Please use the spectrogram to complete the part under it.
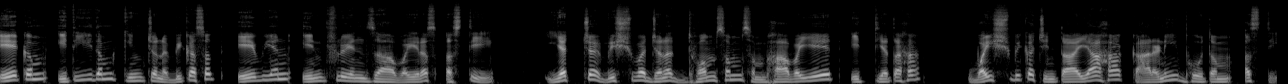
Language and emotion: Sanskrit, neutral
